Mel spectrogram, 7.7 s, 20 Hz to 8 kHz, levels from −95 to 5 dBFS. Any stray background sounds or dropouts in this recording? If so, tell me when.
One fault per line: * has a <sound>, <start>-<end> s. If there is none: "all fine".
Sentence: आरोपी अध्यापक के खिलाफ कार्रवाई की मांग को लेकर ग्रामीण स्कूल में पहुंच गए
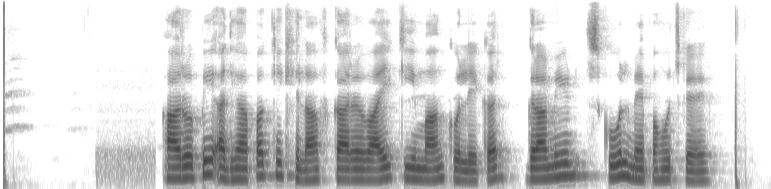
all fine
